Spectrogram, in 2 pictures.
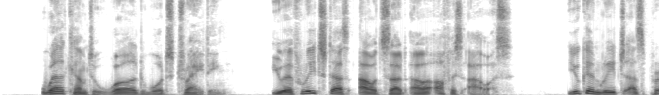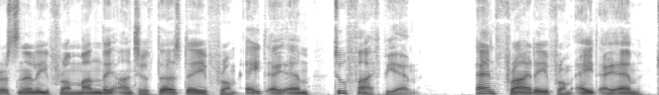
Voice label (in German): Bandansage Englisch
